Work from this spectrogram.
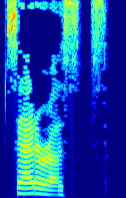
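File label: "satirists", British English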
